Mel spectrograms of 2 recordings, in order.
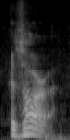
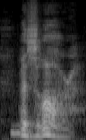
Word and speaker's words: Azara: And when you pronounce that, I know it's spelled A-Z dash A-R-A, but you're pronouncing it with like an H sound, aren't you? Yeah, I am. Say it for me again. Azara? Azara. Azara.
